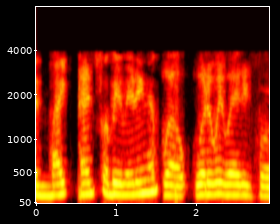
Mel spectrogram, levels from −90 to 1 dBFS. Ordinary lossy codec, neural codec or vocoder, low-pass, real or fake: AAC, 16 kbps; none; 7.2 kHz; real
